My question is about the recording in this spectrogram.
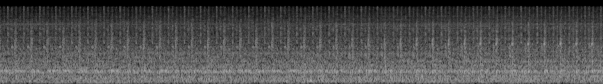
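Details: Warm idle of a Fiat Panda engine with a fast, steady light tapping about three per second; knock present, piston skirt suspected by many, not confirmed.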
